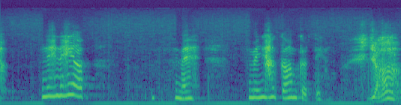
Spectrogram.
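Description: A young woman speaks tearfully, close by.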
